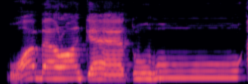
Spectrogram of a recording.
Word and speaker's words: وبرکاتہ: النبی ورحمۃ اللہ وبرکاتہ۔ یہاں پر ہم وقف کرتے ہوئے یہ الٹا پیش کو جزم سے کنورٹ کر کے اس ہا کو تا سے ملا دیں گے، تا ہا پیش تو پڑھیں گے۔ اگر ملا کر بھی پڑھنا چاہیں تو حرج نہیں ہے۔ وبرکاتہ، السلام علینا وعلى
